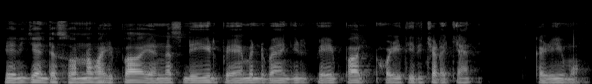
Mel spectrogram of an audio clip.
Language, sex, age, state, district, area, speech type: Malayalam, male, 45-60, Kerala, Kottayam, rural, read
